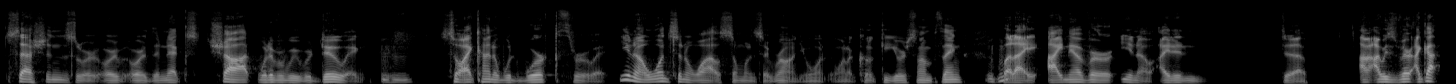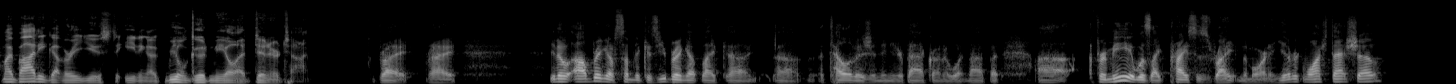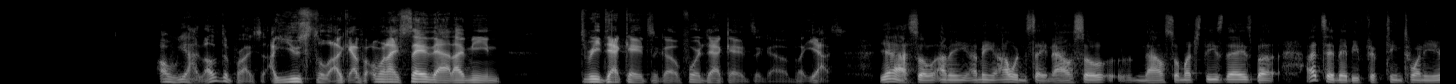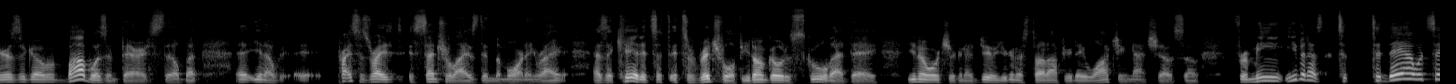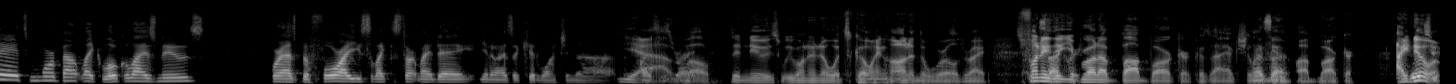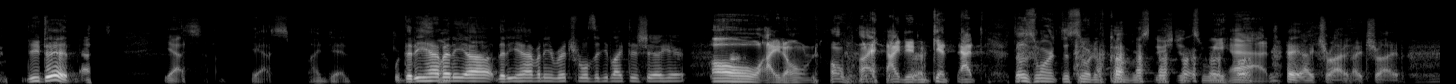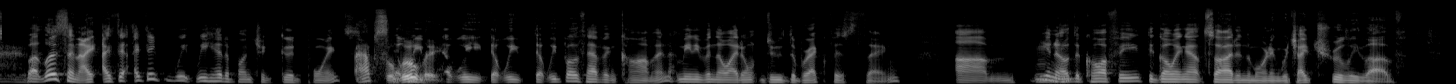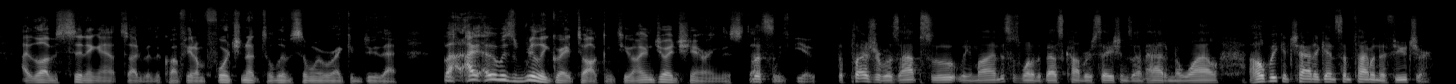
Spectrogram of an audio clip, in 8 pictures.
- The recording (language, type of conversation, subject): English, unstructured, What does your perfect slow morning look like, including the rituals, comforts, and little joys that ground you?
- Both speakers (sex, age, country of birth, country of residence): male, 45-49, United States, United States; male, 65-69, United States, United States
- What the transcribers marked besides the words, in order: tapping; other background noise; laughing while speaking: "going on"; unintelligible speech; laughing while speaking: "know why I didn't get that"; laugh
